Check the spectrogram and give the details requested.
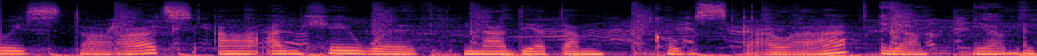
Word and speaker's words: Nadia Damkovskaya: I'm here with Nadia Damkovskaya. Yeah. The pronunciation is right.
